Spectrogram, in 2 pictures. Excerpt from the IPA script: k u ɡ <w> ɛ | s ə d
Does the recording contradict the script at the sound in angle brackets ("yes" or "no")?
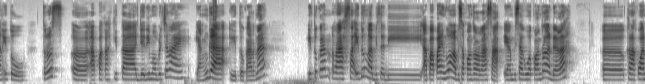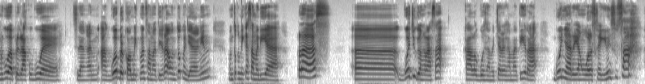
yes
